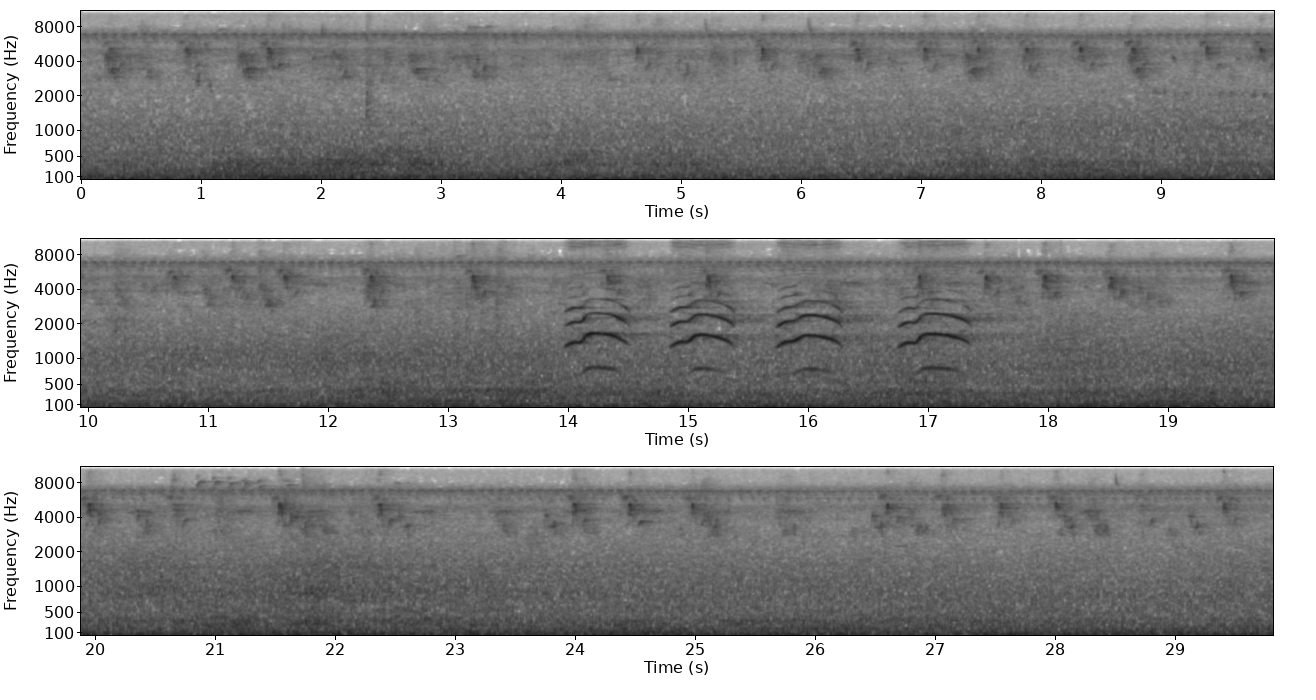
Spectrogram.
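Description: Peacock (Indian peafowl) giving four loud, harsh calls about a second apart about halfway through, each rising then falling in pitch. Fast high chirping runs on underneath throughout.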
